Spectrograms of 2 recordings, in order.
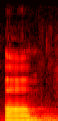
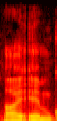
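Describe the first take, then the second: First: The words are joined into one short syllable. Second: Two separate full words are said. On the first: "बहुत सारे अल्फाज को मिला मिला कर बोलते हैं" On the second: "आई एम English में जब गुफ्तगू होती है"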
